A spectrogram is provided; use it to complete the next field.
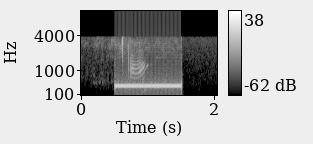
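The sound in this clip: One steady, mid-pitched ringback tone of an unanswered telephone call sounds for about a second, starting and stopping abruptly, with a voice speaking briefly over it.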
